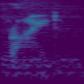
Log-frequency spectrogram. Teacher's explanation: modern English gets rid of the nasal altogether and changes the vowel to ride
